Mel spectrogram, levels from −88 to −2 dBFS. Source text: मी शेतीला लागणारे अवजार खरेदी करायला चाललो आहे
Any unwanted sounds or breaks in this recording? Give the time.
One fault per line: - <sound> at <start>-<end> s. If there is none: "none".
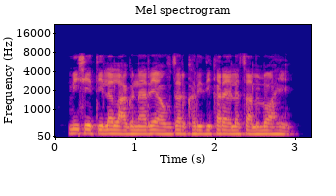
none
